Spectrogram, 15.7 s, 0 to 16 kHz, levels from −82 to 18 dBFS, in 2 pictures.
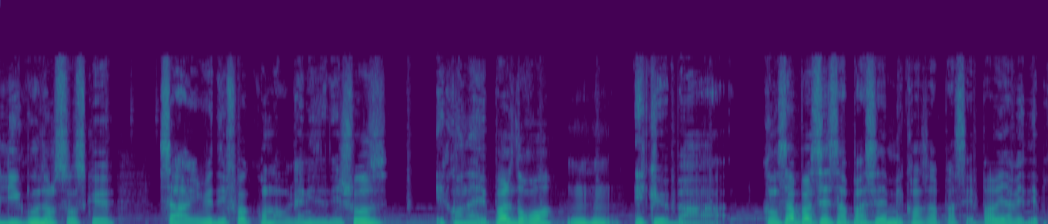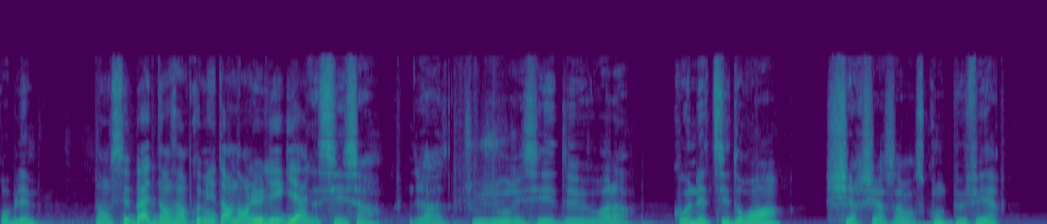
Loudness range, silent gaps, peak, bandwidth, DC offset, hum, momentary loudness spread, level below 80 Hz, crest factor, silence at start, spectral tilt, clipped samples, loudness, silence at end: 5 LU; none; -10 dBFS; 12.5 kHz; under 0.1%; none; 12 LU; -42 dBFS; 18 dB; 0 s; -6 dB/octave; under 0.1%; -27 LUFS; 0.35 s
